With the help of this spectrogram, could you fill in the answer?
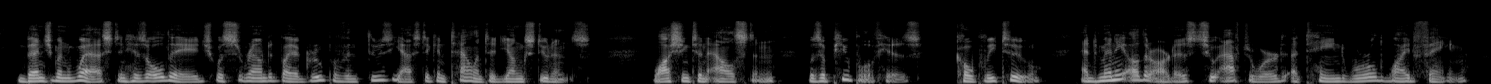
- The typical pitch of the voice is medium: Yes, medium, 145 Hz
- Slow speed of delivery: No, average, 145 wpm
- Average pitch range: Yes, average, 3.6 semitones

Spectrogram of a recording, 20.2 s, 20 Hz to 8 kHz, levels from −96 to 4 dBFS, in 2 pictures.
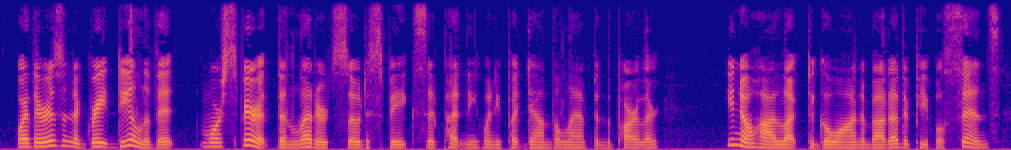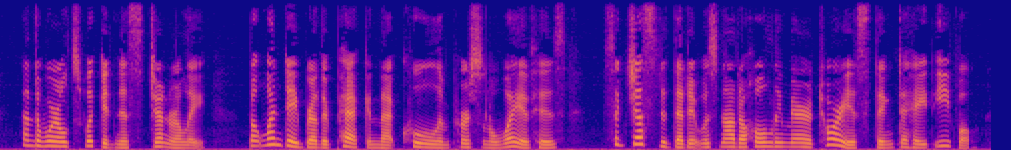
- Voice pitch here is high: No, medium, 180 Hz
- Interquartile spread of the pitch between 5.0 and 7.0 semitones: Yes, wide, 5.5 semitones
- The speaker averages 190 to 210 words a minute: Yes, average, 200 wpm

